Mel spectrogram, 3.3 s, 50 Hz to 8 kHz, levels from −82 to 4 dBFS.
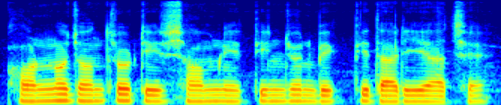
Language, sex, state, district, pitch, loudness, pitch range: Bengali, male, West Bengal, Cooch Behar, 125 Hz, -17 LUFS, 120-130 Hz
